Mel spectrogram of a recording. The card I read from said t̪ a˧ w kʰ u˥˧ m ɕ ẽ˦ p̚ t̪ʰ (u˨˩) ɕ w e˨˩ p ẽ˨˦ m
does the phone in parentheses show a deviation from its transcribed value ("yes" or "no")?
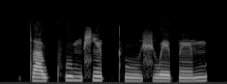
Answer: no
